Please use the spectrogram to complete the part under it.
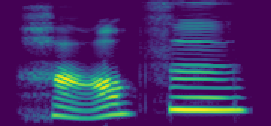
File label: "hao3ci1", Chinese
